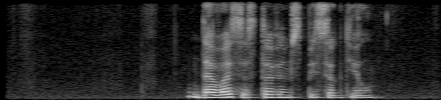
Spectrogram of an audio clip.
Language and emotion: Russian, neutral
